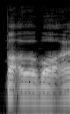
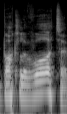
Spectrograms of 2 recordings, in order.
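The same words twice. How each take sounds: First: It is said in a stereotyped British way. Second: It is said with every written letter sounded. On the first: "a little bit of a stereotypical thing that sort of British people are supposed to say" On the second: "I say bottle of water, because that's what the letters are"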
